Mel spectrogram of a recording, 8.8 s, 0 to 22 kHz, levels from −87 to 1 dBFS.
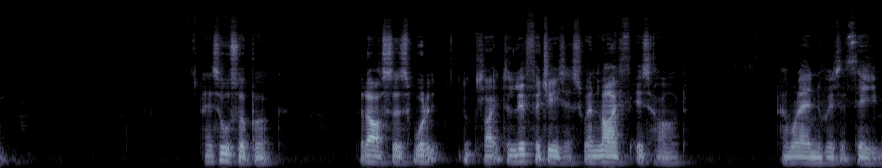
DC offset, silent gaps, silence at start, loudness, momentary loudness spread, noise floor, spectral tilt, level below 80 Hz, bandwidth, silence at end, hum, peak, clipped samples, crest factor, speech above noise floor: under 0.1%; none; 0 s; -37 LUFS; 16 LU; -84 dBFS; -4 dB/octave; -86 dBFS; 19 kHz; 0 s; none; -16 dBFS; under 0.1%; 24 dB; 47 dB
